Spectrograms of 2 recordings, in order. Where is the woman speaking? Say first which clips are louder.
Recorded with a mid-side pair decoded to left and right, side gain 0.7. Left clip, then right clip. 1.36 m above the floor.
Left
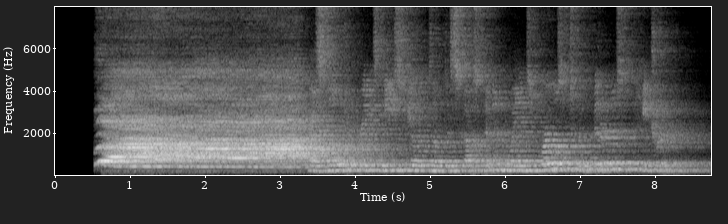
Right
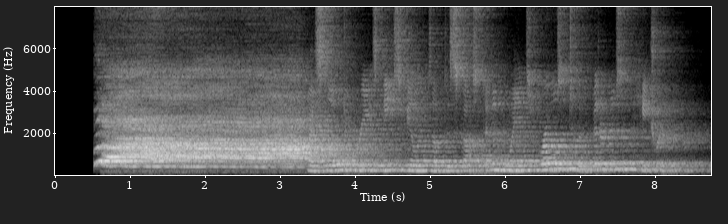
Even; 35° right, 0.5 m.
